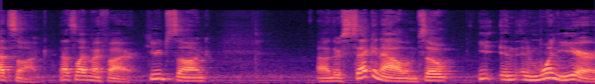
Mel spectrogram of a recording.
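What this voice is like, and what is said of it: Usual voice. Nothing is said of it.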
